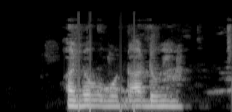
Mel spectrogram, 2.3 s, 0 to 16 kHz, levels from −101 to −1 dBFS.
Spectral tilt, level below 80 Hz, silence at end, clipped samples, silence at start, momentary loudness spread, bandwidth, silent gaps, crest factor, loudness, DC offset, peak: -7 dB/octave; -64 dBFS; 0 s; under 0.1%; 0.65 s; 11 LU; 9.2 kHz; none; 20 dB; -36 LUFS; under 0.1%; -16 dBFS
